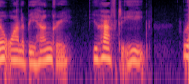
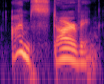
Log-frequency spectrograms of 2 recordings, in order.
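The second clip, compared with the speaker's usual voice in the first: growling lion voice, storybook style. Narrator reading a children's story, voicing the lion: growling lion. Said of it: "growled the lion".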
